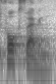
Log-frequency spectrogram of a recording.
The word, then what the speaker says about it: Volkswagen: backfired so it can it is never pronounced as V it is pronounced as F and so your name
